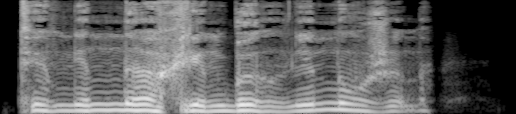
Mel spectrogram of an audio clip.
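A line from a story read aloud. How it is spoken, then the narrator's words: Shaman's hoarse wheeze. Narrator (Russian): просипел шаман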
